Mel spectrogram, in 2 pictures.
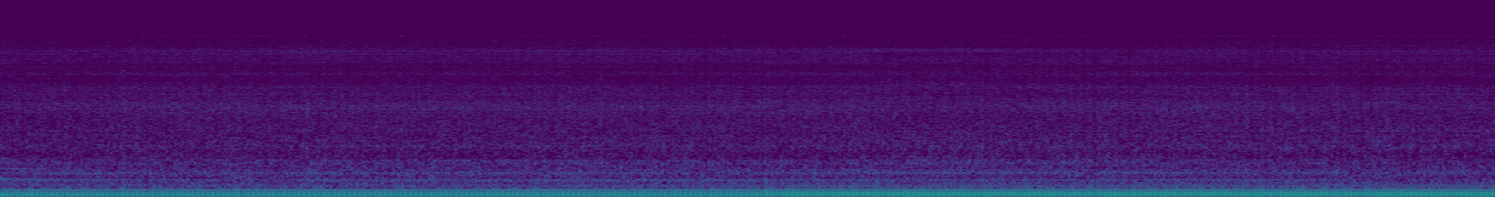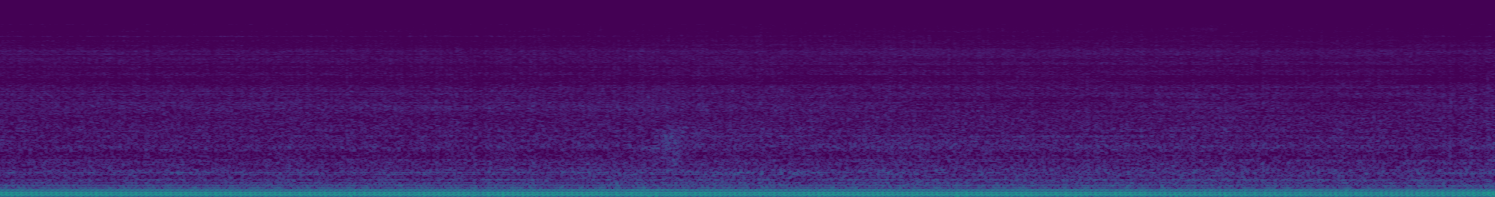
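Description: Harley-Davidson V-twin motorcycle engine running steadily at cruising speed, a low, even drone with no revving or gear changes.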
